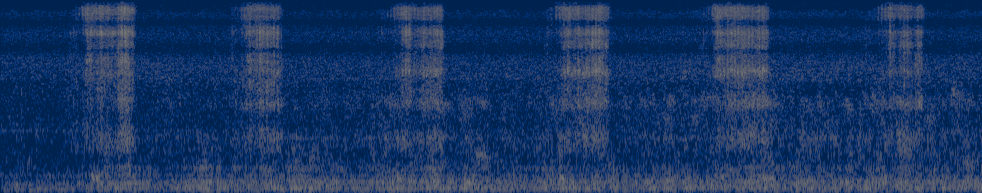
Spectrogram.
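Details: Year-old female pet cat asleep with her eyes slightly open, snoring softly: quiet breathy bursts recur about every one and a half seconds over a steady low rumble.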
